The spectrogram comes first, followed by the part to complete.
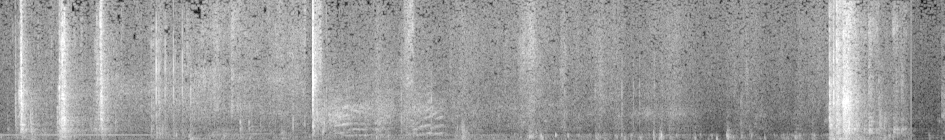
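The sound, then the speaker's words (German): A large, heavy door to the great festival hall of a university of applied sciences is opened: sharp clunks and latch clicks, a low rumbling hum as it swings, then a louder thud toward the end. “Und jetzt öffnen wir eine große, schwere Tür zum großen Festsaal der Fachhochschule.”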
